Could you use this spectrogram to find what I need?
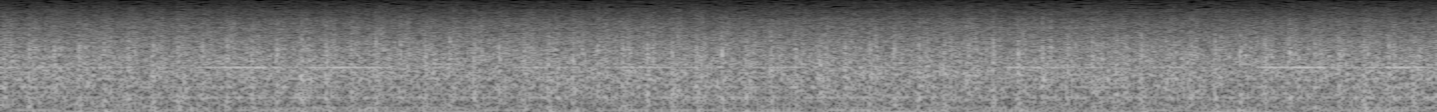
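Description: A helicopter's rotor thumps steadily.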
